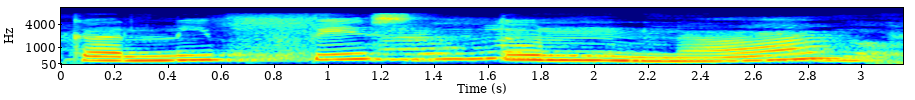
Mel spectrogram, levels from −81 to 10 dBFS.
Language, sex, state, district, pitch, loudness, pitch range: Telugu, female, Andhra Pradesh, Sri Satya Sai, 275 Hz, -13 LUFS, 235-300 Hz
